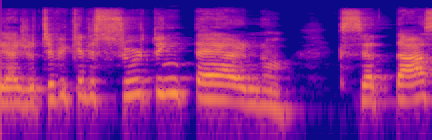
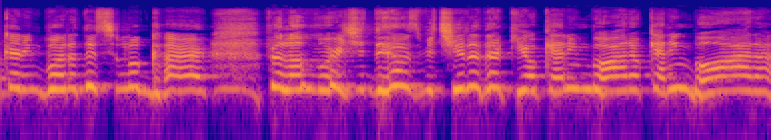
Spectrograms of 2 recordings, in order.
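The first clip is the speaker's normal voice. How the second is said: put-on crying, high, desperate, tearful pleading tone; 6 semitones higher, 3 dB louder than usual. Recalling calling mom during a college trip, begging to leave: imitating own past crying. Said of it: "eu ligava chorando para minha mãe e falava".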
